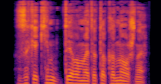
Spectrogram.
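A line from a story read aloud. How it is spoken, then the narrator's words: Hissed through teeth. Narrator (Russian): сквозь зубы прошипел Тарш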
